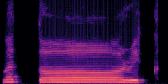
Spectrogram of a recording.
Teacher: یہ را نیچے زیر ہے، اس لیے اس کو ہم باریک پڑھیں گے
